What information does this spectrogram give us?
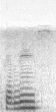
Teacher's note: la s Generalmente no andina se aspira es decir que suena en la laringe esa S como una Ja laringe no entonces en posición final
